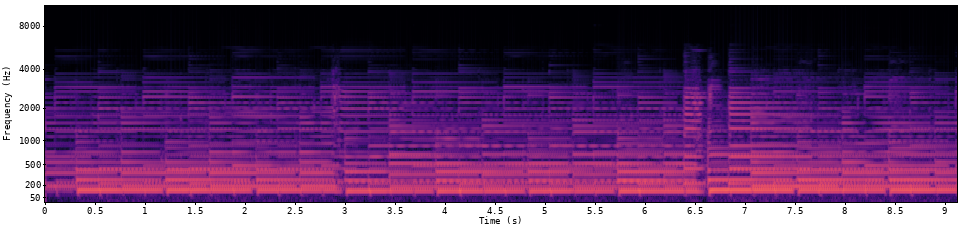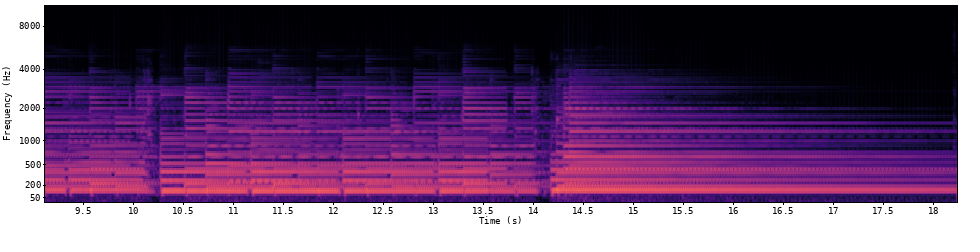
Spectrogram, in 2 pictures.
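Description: Electric guitar plays sustained, effects-laden chords through a stereo pair of IK Multimedia TONEX powered cabinets driven by a TONEX pedal with amp captures, loud and continuous with a ringing decay at the end.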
